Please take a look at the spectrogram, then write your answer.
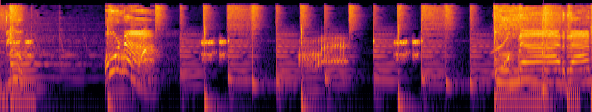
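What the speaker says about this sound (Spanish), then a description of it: "Una rana manchada en un tronco sentada come deliciosos bichitos." Loud, close frog croaks come in a run of sharp, repeated calls with brief gaps between them, set inside a Spanish-language children's song about a spotted frog sitting on a log.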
